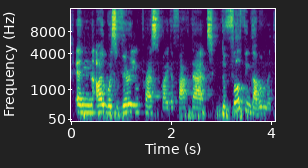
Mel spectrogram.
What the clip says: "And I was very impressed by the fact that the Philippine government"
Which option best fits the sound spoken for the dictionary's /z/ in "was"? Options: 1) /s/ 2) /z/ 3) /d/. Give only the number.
2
